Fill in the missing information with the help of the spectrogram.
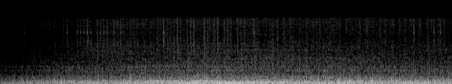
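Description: A steady, low rumbling rush of noise that fades in over about the first two seconds, then holds.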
